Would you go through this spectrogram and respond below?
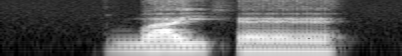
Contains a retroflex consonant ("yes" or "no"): no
